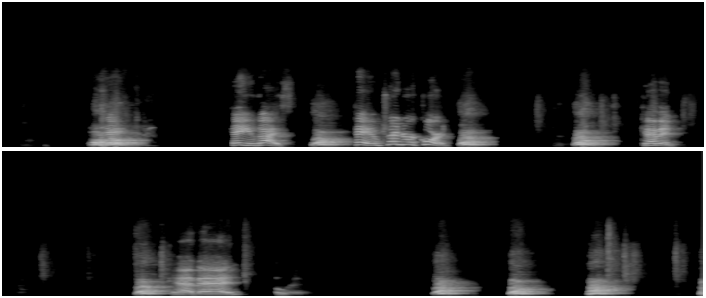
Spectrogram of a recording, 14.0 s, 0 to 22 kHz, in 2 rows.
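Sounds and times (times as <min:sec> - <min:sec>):
dogs barking: 0:00.9 - 0:01.6, 0:03.1 - 0:03.6, 0:04.5 - 0:05.0, 0:05.6 - 0:06.2, 0:08.3 - 0:08.8, 0:11.3 - 0:13.4
speech: 0:02.3 - 0:04.9, 0:06.4 - 0:06.9, 0:08.4 - 0:10.0.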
